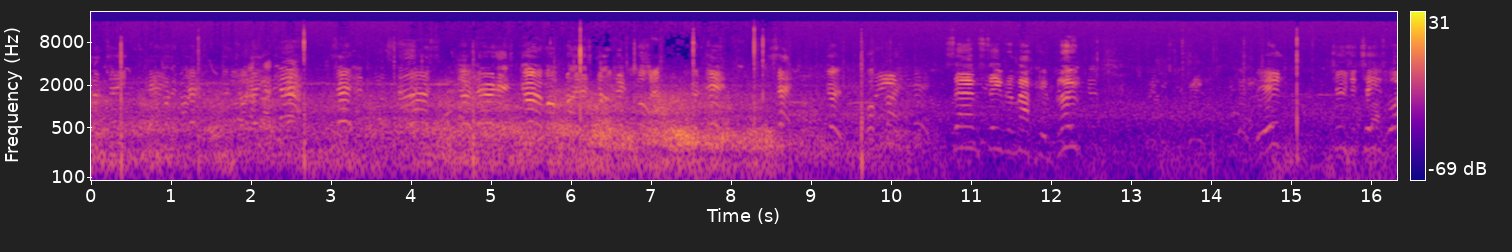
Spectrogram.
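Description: Voices calling across a grass training pitch, with a few sharp thuds of a football being struck, about three in all. A low rumbling noise fills the first ten seconds, swells in the middle, then falls away.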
